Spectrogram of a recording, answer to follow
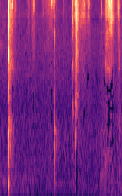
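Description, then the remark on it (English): A deck of oracle cards being shuffled for an oracle card reading: several short, crisp papery riffles and flicks at uneven intervals, fairly quiet, with no one talking. “Hold on, let me just shuffle a little bit here.”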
